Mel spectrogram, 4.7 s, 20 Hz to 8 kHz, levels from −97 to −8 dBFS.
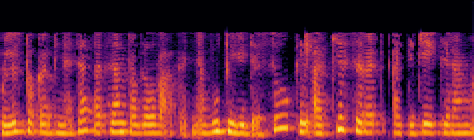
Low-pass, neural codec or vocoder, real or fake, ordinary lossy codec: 7.2 kHz; codec, 16 kHz, 4 kbps, FreqCodec, smaller model; fake; AAC, 16 kbps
